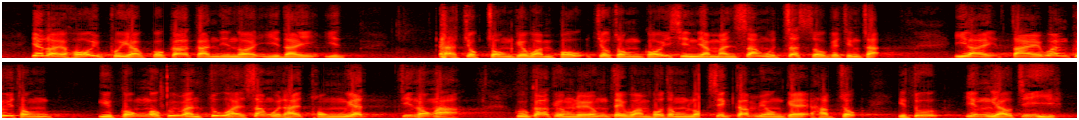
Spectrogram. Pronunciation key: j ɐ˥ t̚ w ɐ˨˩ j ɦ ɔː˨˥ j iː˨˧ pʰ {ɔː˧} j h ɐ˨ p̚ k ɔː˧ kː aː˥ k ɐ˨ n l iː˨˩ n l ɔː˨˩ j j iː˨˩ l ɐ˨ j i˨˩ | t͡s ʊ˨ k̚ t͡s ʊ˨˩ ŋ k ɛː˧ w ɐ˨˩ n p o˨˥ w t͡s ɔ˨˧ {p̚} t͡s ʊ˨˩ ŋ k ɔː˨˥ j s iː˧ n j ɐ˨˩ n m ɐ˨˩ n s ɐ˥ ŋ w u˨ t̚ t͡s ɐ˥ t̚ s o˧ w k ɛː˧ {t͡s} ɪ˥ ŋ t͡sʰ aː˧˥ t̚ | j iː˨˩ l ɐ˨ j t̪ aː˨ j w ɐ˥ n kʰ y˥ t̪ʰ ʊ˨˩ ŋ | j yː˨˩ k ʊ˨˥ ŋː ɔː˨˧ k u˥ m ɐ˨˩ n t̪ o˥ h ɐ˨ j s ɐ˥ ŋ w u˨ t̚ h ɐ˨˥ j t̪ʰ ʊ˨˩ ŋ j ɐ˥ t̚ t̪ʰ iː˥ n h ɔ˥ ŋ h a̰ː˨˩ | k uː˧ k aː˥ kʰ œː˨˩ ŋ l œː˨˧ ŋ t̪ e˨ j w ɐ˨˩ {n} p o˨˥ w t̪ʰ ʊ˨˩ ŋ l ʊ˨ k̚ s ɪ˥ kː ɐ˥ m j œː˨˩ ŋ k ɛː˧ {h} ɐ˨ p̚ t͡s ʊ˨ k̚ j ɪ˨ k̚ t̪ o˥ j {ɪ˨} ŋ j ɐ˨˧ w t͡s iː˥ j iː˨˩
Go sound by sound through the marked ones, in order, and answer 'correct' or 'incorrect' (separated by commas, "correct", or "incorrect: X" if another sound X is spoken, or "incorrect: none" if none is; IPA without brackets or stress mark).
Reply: incorrect: uː˧, incorrect: k̚, correct, correct, correct, incorrect: ɪ˥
